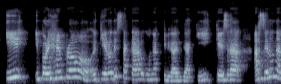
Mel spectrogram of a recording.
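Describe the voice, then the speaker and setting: A woman with a non-native accent speaks in a high pitch that swings very widely. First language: not Spanish (speaking Spanish). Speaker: anthropologist. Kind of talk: conference talk. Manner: halting.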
